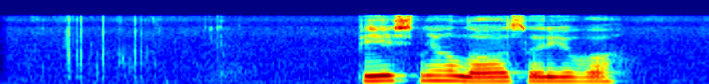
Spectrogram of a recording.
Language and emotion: Russian, sad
